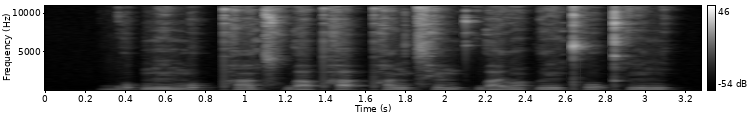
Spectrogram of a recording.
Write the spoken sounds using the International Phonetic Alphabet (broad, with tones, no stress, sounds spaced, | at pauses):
b o˦ ʔ m ĩ˦ m o˦ ʔ pʰ ã˧ t͡sʰ w a˨˩ pʰ a˦ ʔ pʰ ã˧ ŋ t͡sʰ ẽ˥˧ m pʰ w a˨˩ l ɔ̃˨ t̚ l ĩ˧ t̪ʰ o˦ kʰ ĩ˧ n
